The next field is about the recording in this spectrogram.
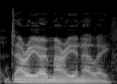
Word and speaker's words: Dario Marianelli: Dario Marianelli.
